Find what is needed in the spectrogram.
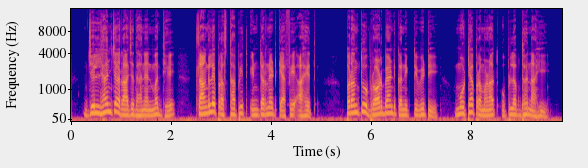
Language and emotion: Marathi, neutral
